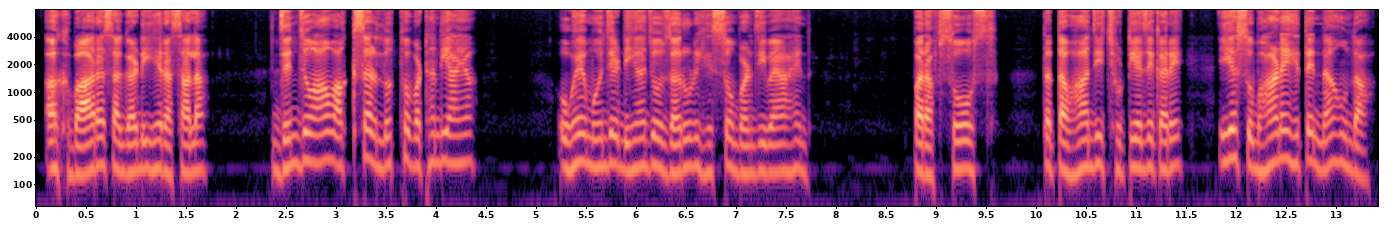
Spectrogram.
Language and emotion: Sindhi, sad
